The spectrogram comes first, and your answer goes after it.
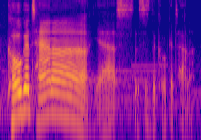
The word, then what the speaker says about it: Kogatana: I can never pronounce the name of this one right. Kogatana.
